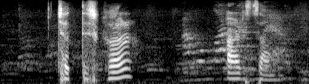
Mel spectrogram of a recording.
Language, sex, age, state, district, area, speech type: Santali, female, 18-30, West Bengal, Paschim Bardhaman, rural, spontaneous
